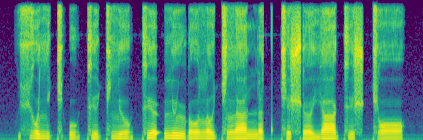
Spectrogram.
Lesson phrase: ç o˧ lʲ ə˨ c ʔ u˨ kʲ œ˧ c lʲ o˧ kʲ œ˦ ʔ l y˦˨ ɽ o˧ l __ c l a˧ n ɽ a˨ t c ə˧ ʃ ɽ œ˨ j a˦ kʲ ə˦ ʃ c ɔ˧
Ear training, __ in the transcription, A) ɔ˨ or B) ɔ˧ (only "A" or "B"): B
